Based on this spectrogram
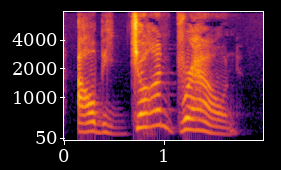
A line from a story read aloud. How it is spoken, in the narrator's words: I unwisely dared to shout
